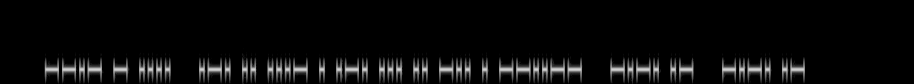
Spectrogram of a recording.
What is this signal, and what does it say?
Morse code, heard as a keyed tone, about 28 wpm, 700 Hz. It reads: QTH RIVERSIDE, CA CA
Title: K1USN SST QSO Practice 28wpm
